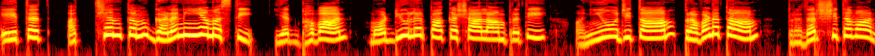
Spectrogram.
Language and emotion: Sanskrit, surprised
